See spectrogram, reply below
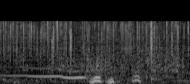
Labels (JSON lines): {"label": "biophony, cascading saw", "recorder": "SoundTrap 600 or HydroMoth"}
